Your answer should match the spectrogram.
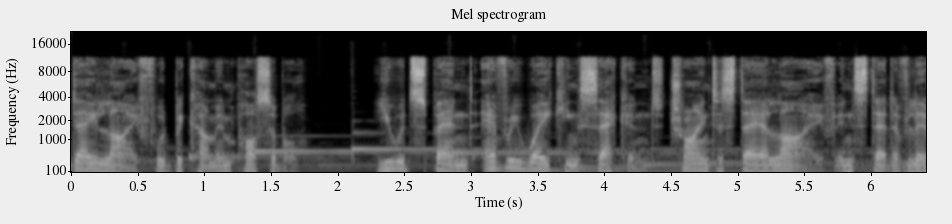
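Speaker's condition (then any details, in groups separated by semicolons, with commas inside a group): No condition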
